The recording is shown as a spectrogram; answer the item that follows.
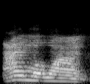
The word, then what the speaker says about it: Ammon: Ammon, all right, Ammon, which is Imawan in the Hebrew.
